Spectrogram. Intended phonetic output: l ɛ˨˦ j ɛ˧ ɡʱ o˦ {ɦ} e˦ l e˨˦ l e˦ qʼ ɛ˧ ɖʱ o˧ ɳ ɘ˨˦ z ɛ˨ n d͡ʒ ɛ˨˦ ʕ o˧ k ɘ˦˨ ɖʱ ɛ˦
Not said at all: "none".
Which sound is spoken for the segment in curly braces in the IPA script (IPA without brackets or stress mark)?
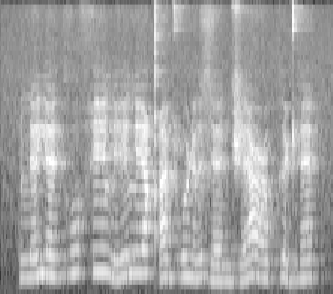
h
